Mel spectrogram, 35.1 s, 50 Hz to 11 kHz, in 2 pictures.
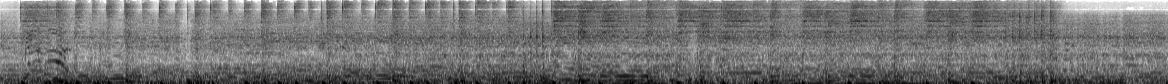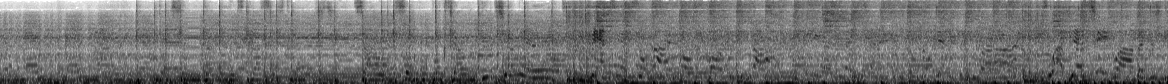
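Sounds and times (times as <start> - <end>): bass guitar: 0.0 - 35.0
distorted electric guitar: 0.0 - 35.0
drums: 0.0 - 35.0.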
